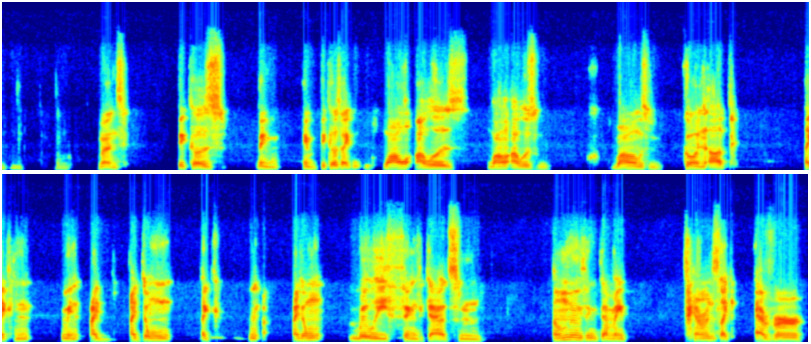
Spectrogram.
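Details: Stuttering in a lifelong stutterer who is a speech-language pathologist; repetitions heard.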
